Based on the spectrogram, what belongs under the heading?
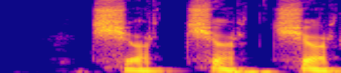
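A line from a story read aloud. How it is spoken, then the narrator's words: Mutter. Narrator (Russian): пробормотал Джек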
